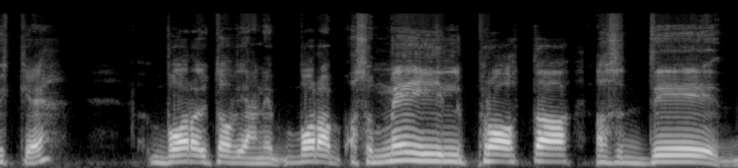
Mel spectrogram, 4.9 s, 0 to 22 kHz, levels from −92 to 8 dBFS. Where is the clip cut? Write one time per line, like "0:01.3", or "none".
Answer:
0:03.9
